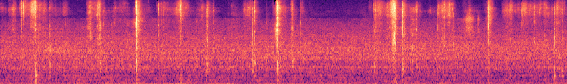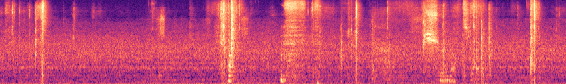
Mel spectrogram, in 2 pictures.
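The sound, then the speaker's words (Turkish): Tarot cards being shuffled and dealt: soft papery flicks and sharp snaps come in irregular bursts, with a few louder slaps near the end over a low steady background hum. “Kartları dağıttım da o yüzden.”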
